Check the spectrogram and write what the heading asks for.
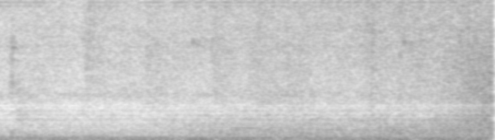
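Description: Steady low rumble and hiss with a faint constant hum: the background noise of a live remote news feed during the delay before the correspondent replies.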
